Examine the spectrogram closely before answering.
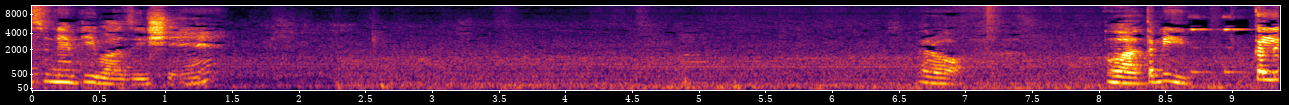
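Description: A young woman talks calmly and close up, with pauses.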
